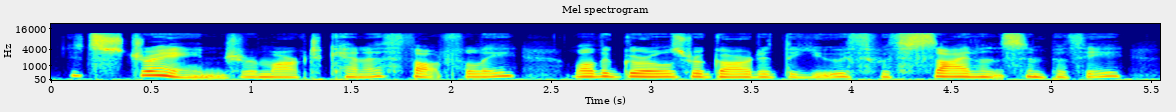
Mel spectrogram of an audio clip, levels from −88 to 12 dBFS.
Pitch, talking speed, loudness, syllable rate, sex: 180 Hz, 150 wpm, -20 LUFS, 5.3 syllables/s, female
